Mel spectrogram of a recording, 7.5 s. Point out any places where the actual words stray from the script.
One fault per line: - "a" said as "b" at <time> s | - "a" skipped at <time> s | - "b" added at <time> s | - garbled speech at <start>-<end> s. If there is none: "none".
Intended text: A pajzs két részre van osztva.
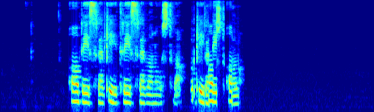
- "pajzs" said as "részre" at 1.6 s
- garbled speech at 3.8-4.9 s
